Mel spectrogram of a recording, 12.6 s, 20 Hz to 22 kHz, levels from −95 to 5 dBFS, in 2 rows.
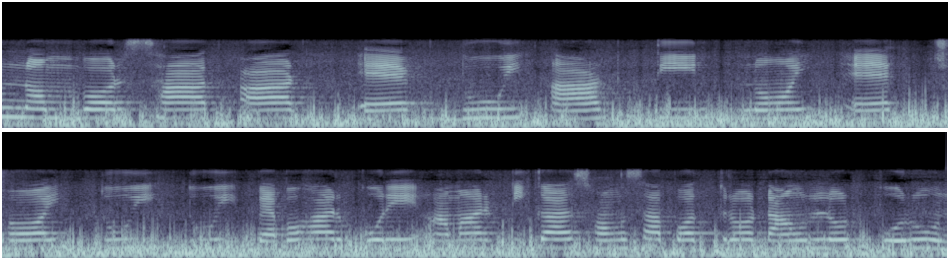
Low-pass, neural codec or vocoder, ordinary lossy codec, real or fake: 7.2 kHz; none; none; real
